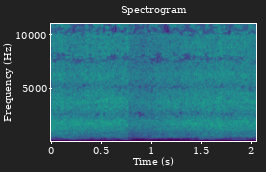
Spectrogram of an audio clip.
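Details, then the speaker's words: Off-grid water system, recorded inside the house near the tank and pump suction hose: steady hiss of rushing water over an even motor whir, no surging, knocking or cavitation; pump running normally. "You can hear the water rushing in from that outside tube, and then this goes straight down into the tank, and then this hose right here that my hand is on is the suction hose for the pump."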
